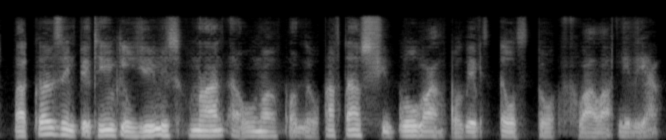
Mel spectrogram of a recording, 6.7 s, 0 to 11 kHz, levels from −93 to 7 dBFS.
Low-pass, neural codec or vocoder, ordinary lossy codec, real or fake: 7.2 kHz; codec, 16 kHz, 0.5 kbps, FreqCodec, larger model; none; fake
